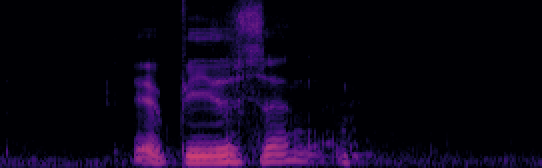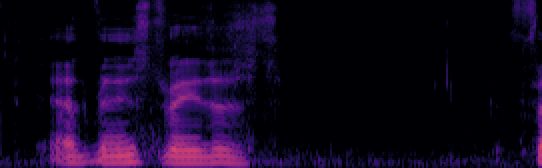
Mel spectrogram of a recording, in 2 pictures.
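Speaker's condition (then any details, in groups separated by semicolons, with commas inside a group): ALS; progressive, weakening limbs and breathing muscles; wheelchair and ventilator dependent, round-the-clock attendant; voice unreliable, cannot speak in real time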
